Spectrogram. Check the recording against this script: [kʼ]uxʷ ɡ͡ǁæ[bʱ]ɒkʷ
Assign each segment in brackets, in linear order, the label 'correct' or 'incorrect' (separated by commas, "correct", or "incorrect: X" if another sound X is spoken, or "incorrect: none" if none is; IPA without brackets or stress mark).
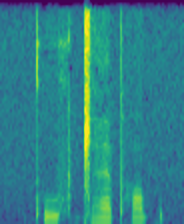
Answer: correct, incorrect: pʰ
